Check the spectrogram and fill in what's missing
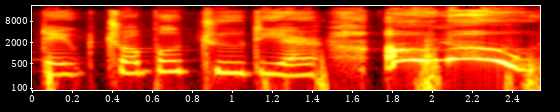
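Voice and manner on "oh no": high, loud cry of alarm; much higher and louder, dramatic dismay; panicked shout. A narrator's reading. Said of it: "shouted Cheeseball".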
